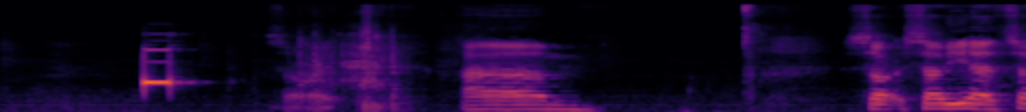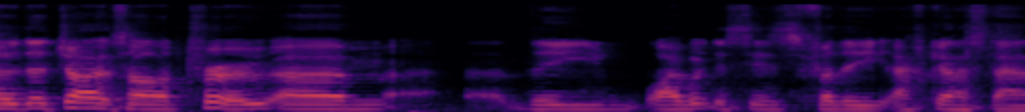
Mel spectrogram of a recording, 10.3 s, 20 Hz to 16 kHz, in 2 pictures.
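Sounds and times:
electronic phone beeps from an incoming call: 0.7s - 1.1s
speech: 1.4s - 3.1s, 4.2s - 10.2s.

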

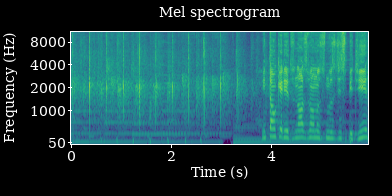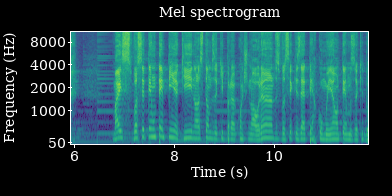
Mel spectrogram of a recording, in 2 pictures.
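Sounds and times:
audience clapping in a steady even rhythm: 0.0s - 4.4s
speech: 3.8s - 6.1s, 6.8s - 11.8s.

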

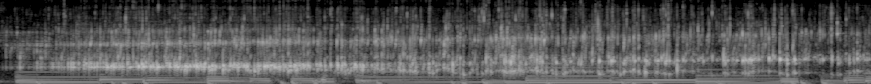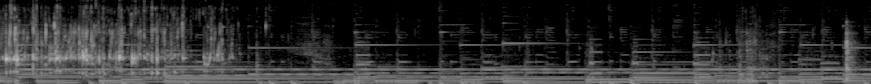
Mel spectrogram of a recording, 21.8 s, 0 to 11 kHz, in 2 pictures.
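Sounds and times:
water pouring into a glass: 0.0s - 14.3s.

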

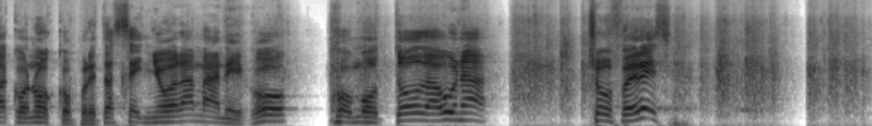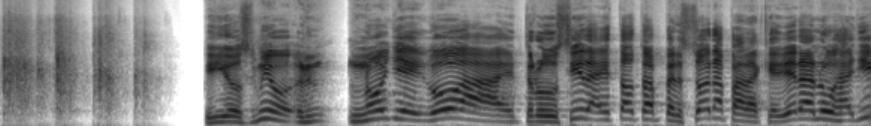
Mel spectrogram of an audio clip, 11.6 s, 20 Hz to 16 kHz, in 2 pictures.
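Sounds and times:
speech: 0.0s - 4.7s, 7.2s - 11.6s
applause from a small group: 0.8s - 7.0s.

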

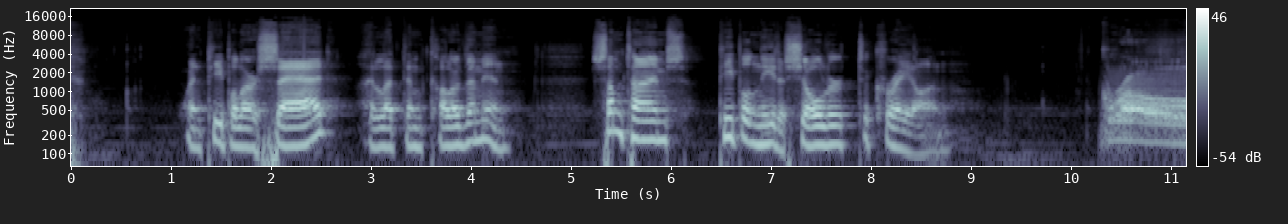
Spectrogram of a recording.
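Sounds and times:
speech: 1.2s - 4.4s, 5.2s - 8.8s, 10.3s - 11.1s
person groaning: 10.3s - 11.1s.

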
